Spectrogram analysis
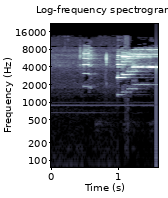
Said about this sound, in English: That was not... We have a buzzer malfunction. Yes. Try it one more time.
